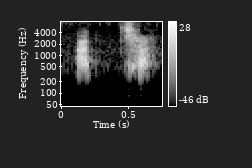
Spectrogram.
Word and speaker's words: hatsa: Ang tamang pronunciation, hatsa. Pero sa Bohol, atsa.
